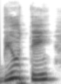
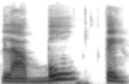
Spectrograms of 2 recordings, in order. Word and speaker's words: beauté: We pronounce it not beauty, but la beauté.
